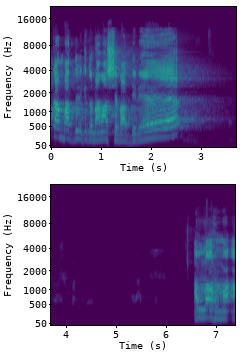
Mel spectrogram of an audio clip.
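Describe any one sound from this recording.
An elderly man preaches forcefully into a microphone, his voice booming through loudspeakers with a ringing echo.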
